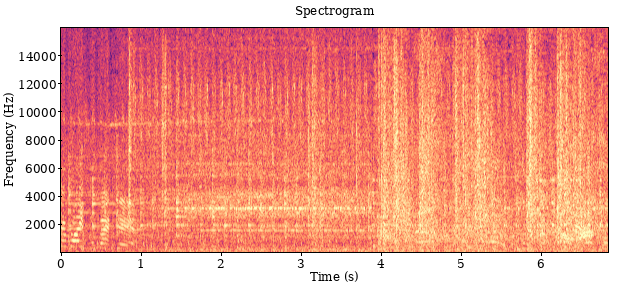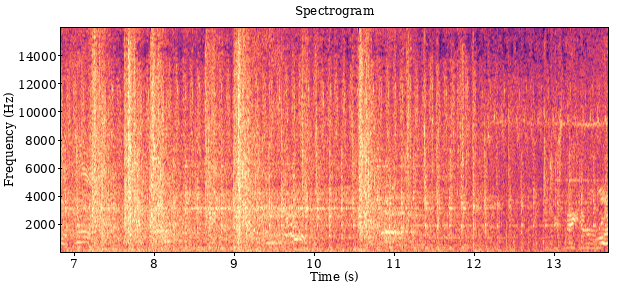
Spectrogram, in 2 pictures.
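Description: Dense gunfire from a Max Payne 3 firefight, a sustained clatter of shots and impacts mixed with rotor-like engine drone and shouted voices throughout.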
